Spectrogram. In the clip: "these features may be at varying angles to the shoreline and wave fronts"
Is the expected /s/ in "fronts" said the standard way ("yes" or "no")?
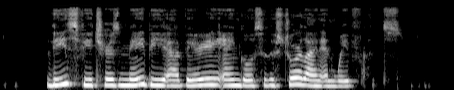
yes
